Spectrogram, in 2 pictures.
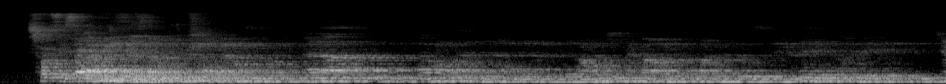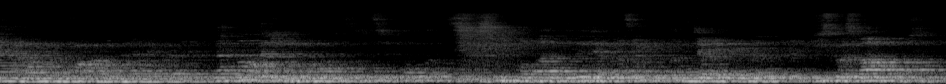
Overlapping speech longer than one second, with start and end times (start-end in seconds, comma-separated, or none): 0.8-2.2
